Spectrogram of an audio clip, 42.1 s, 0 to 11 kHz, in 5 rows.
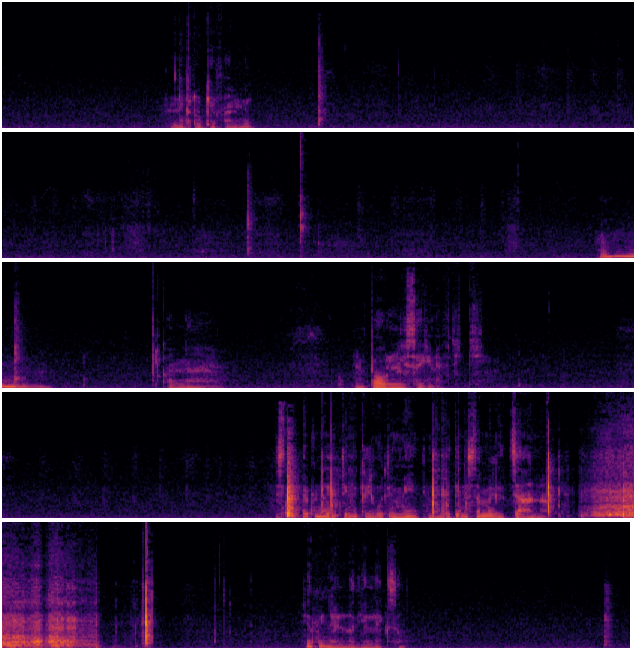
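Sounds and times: woman humming mmm: 16.4s - 17.6s
scraping rustle of small objects: 32.9s - 35.1s.

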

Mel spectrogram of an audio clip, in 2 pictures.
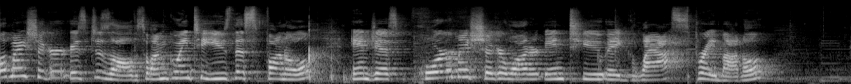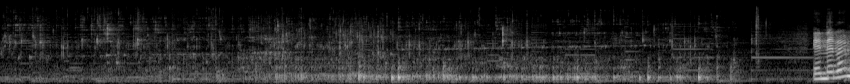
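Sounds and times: liquid trickling into bottle: 8.5s - 16.0s.

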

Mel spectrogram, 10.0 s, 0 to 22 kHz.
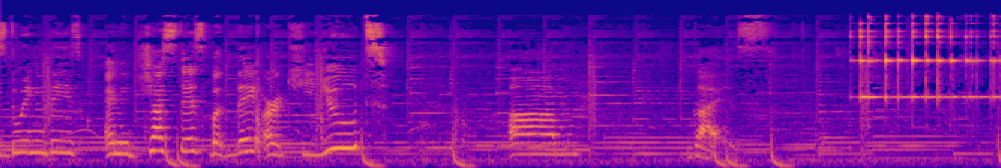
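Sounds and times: small bell ringing: 8.5s - 10.0s.

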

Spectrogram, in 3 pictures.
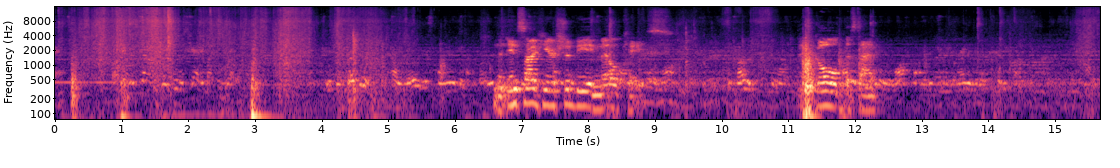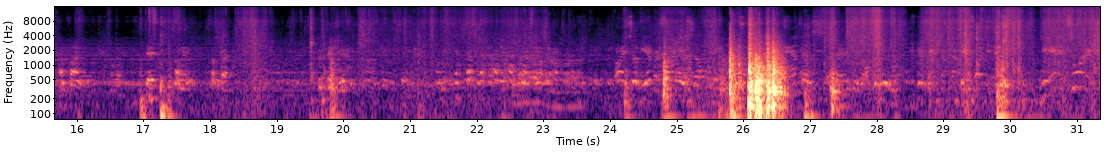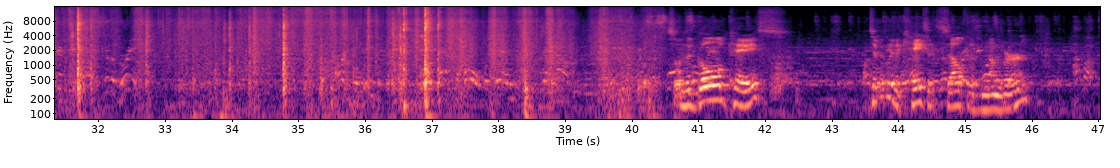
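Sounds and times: plastic wrap crinkling: 0.0s - 5.5s, 17.0s - 40.4s.

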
